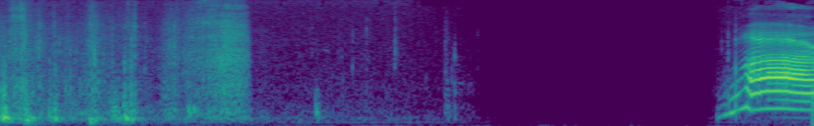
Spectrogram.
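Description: cat meowing

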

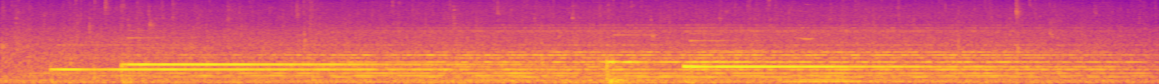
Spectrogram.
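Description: rain falling

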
